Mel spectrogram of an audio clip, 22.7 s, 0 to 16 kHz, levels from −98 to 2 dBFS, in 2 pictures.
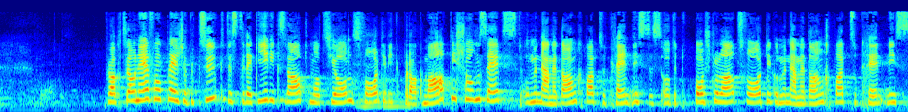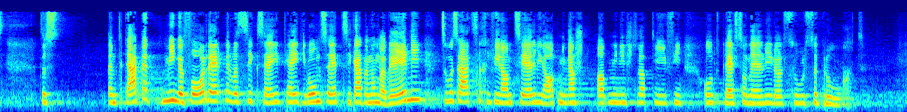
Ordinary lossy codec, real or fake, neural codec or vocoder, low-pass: MP3, 48 kbps; fake; codec, 32 kHz, 1.9 kbps, SNAC; 14.4 kHz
